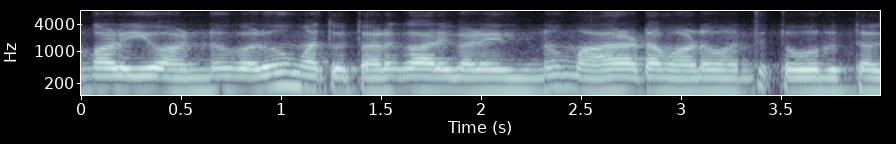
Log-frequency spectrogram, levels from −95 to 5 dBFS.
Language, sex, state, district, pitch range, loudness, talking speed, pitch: Kannada, male, Karnataka, Bangalore, 130-140 Hz, -14 LUFS, 105 wpm, 135 Hz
